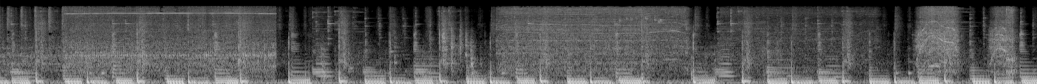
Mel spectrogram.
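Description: Cordless drill-driver whirring in short runs as it drives screws into plywood ceiling panels, over background music with a steady beat.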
